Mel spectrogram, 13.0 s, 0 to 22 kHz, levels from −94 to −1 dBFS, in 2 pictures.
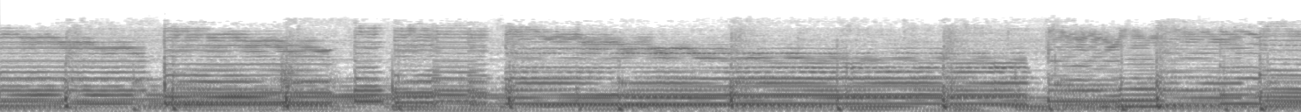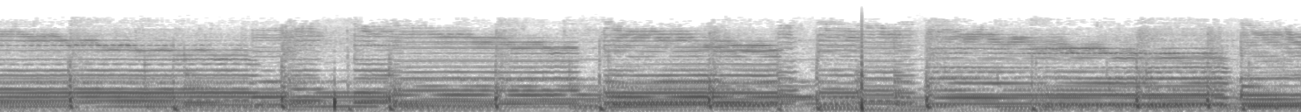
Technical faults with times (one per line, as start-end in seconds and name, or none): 0.82-0.85 loud pop
8.18-8.20 loud pop
10.81-10.83 loud pop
